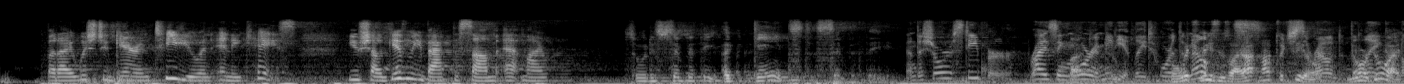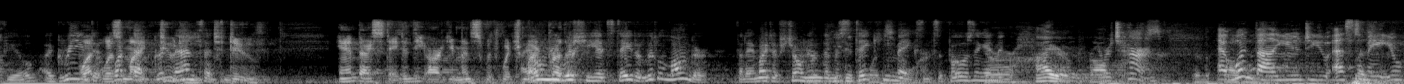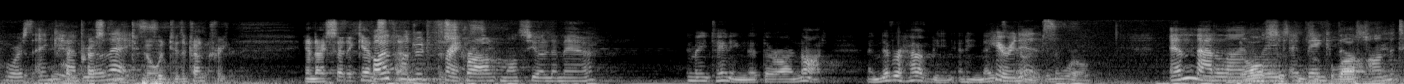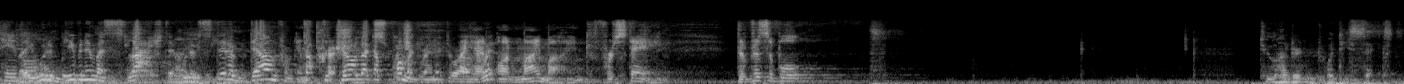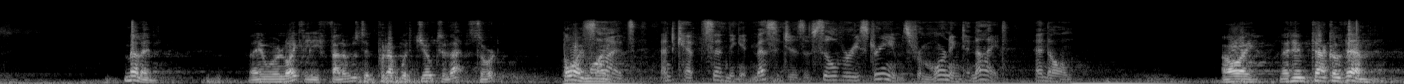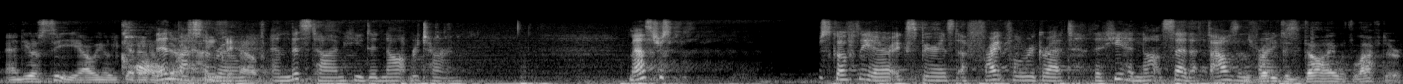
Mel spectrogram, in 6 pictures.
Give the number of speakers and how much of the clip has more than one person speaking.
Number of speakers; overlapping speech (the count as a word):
five, about 31%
